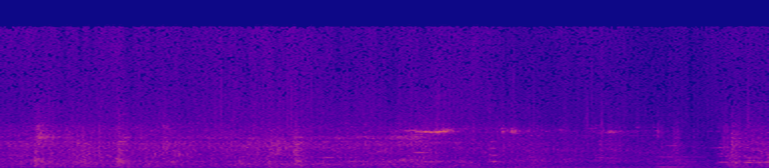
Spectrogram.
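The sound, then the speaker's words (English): A train in South Africa, traveling from one city to another, rumbles steadily along the tracks, its wheels clattering in a continuous, dense rhythm with occasional faint metallic squeals rising above the low, constant roar. “boards a train.”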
